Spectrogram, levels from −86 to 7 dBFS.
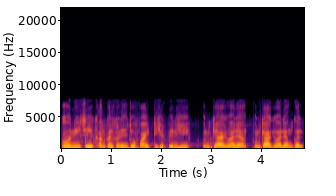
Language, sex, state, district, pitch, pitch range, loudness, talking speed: Hindi, male, Madhya Pradesh, Bhopal, 180 Hz, 170-190 Hz, -15 LUFS, 235 wpm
